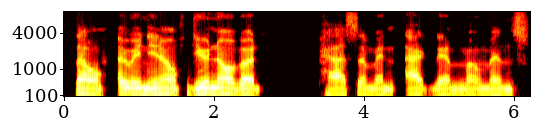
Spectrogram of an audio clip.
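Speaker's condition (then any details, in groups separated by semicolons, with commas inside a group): Toxic leukoencephalopathy, locked-in syndrome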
